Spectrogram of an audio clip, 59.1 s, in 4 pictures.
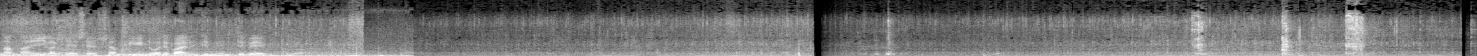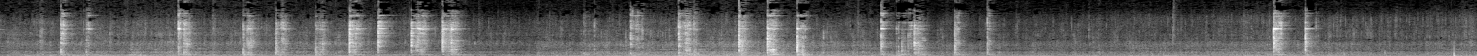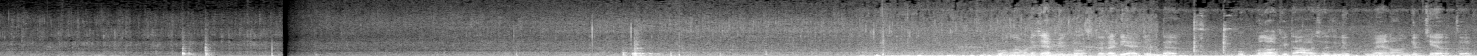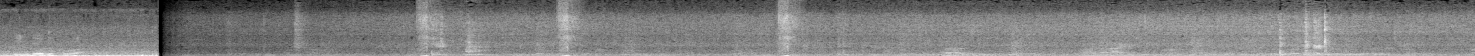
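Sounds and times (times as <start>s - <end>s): prawns sizzling in a pot: 0.0s - 59.0s
metal spoon scraping pot: 13.4s - 13.8s.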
